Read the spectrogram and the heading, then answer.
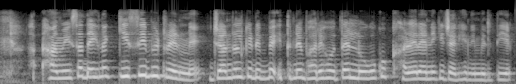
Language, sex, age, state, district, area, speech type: Hindi, female, 30-45, Madhya Pradesh, Betul, urban, spontaneous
